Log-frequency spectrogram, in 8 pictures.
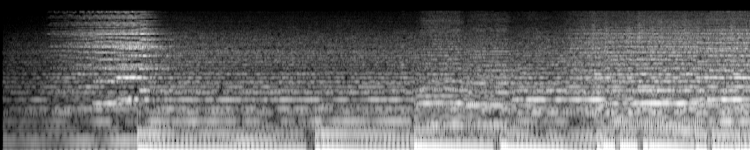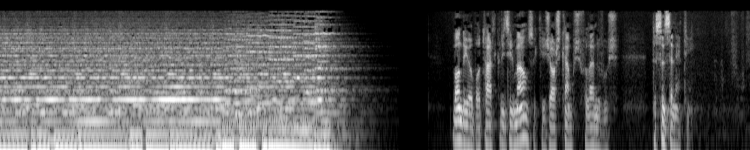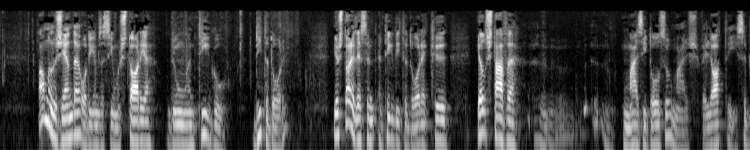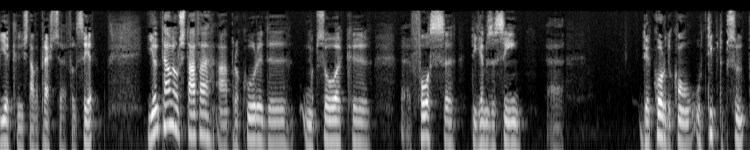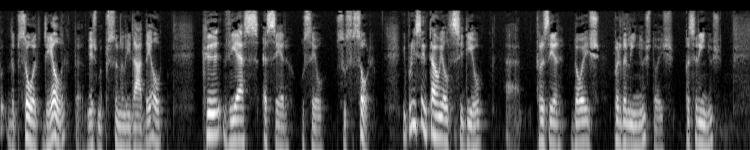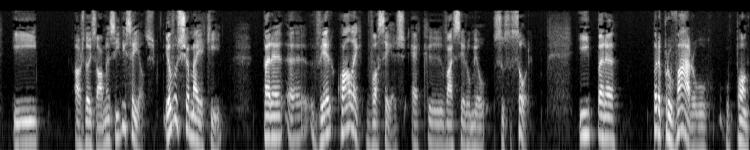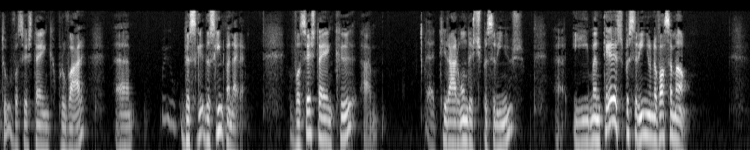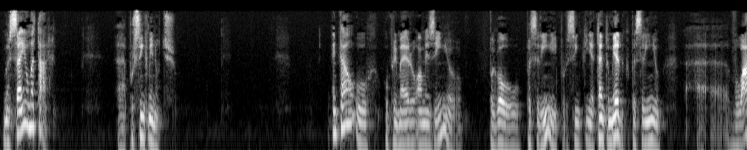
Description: Este sermão aborda estes assuntos.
